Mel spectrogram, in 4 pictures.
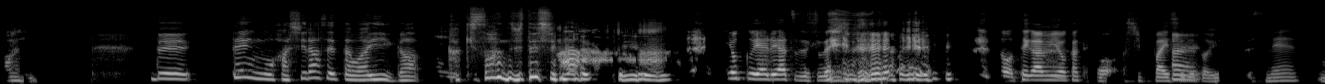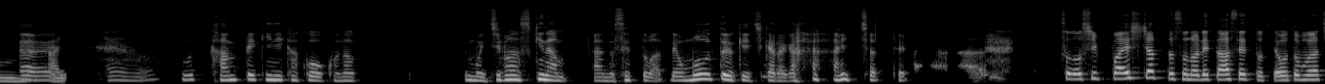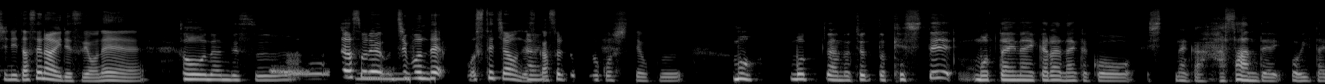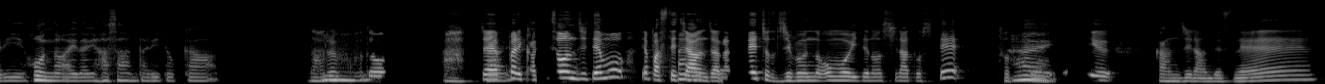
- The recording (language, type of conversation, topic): Japanese, podcast, 子どもの頃に集めていたものは何ですか？
- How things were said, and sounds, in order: laughing while speaking: "書き損じてしまうっていう"; other noise; laugh; laughing while speaking: "はい"; laugh; tapping; laugh; other background noise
